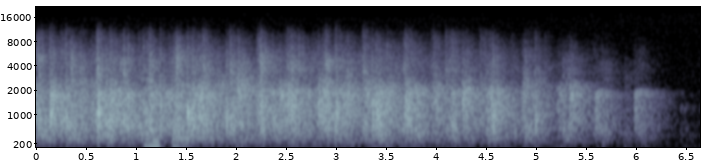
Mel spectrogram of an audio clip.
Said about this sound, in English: Give him another big round of applause. Thank you.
